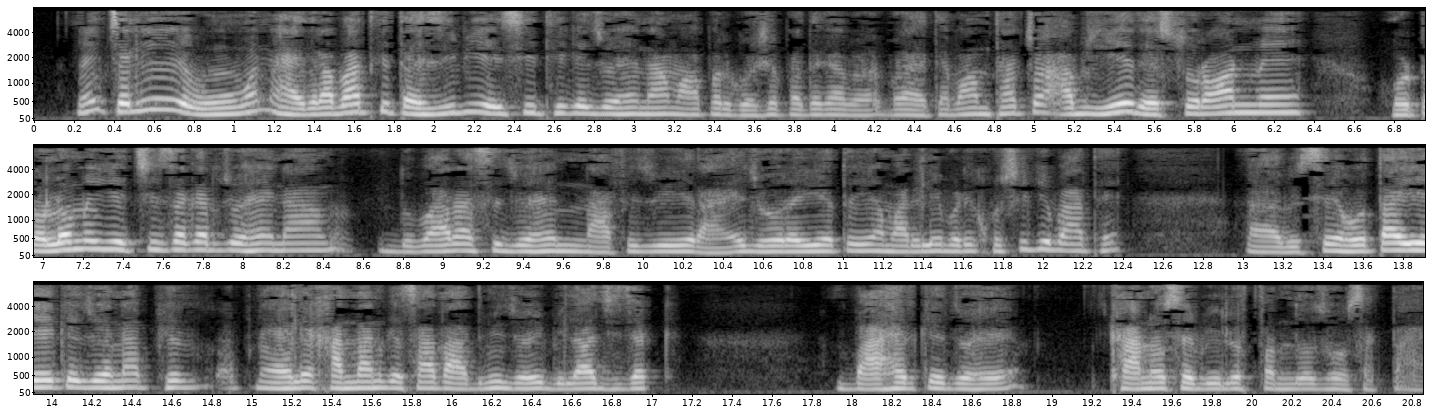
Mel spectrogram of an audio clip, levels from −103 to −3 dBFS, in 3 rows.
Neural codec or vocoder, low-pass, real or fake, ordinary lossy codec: none; 7.2 kHz; real; MP3, 32 kbps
